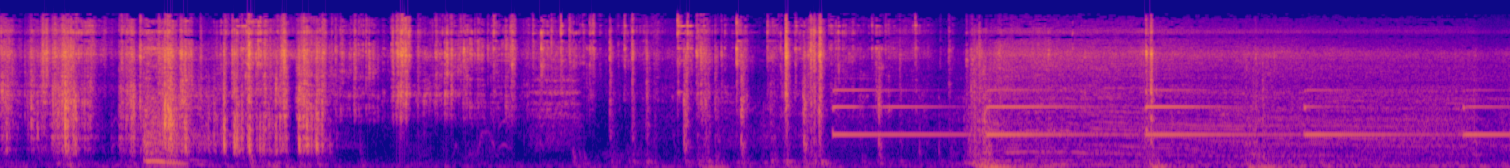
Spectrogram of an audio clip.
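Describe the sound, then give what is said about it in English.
Car power windows being opened: a steady electric motor whine comes in partway through and holds to the end. Earlier there are scattered clicks, rattles and vehicle noise, with a light jangle of keys. “We need to open up these windows”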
